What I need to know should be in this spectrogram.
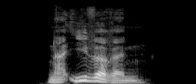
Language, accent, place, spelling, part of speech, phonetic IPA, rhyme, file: German, Germany, Berlin, naiveren, adjective, [naˈiːvəʁən], -iːvəʁən, De-naiveren.ogg
- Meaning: inflection of naiv: 1. strong genitive masculine/neuter singular comparative degree 2. weak/mixed genitive/dative all-gender singular comparative degree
